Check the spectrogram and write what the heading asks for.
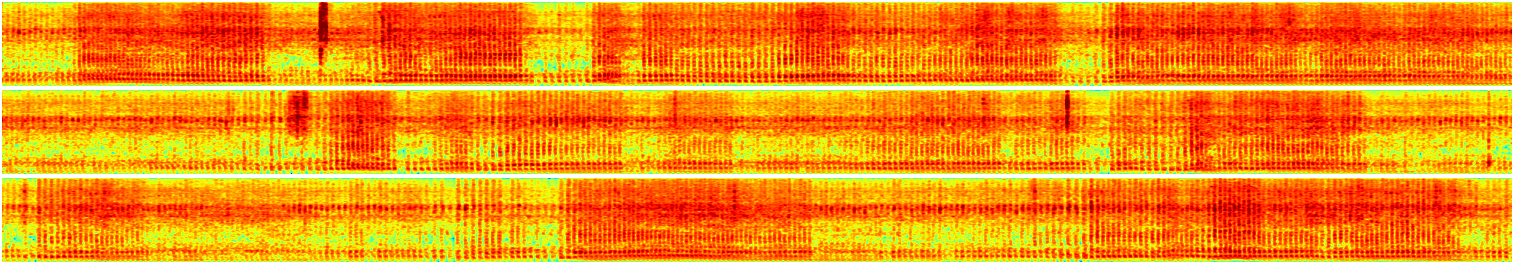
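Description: Four-stroke single-cylinder dirt bike engine, heard from the rider's helmet, revving up and easing off again and again as the throttle is worked along a rough bush trail. A few sharp knocks from the bike over the rough ground come through at intervals.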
